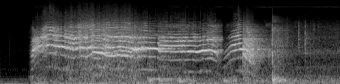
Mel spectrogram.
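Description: A cat that has just received an old-style killed tissue feline distemper vaccine lets out a long, loud, distressed meow that wavers in pitch, followed by a second rising yowl, with no one talking.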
